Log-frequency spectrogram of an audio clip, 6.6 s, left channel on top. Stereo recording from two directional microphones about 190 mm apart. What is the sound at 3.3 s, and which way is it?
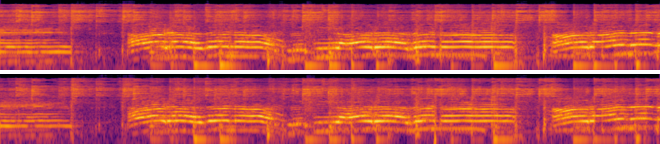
Music, 60° right (ahead or behind).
